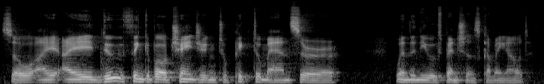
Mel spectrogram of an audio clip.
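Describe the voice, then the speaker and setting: A man's voice: lowish voice, fairly even intonation, moderate pace, a bit bright. A man giving casual live gaming commentary, rambling and thinking aloud as he plays. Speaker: livestreamer.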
